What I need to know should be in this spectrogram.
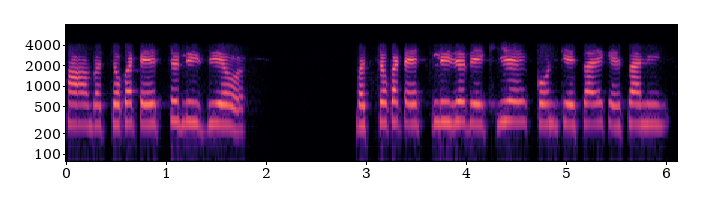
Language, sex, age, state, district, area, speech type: Hindi, female, 18-30, Madhya Pradesh, Harda, urban, conversation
